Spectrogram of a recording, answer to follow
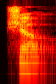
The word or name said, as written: shew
